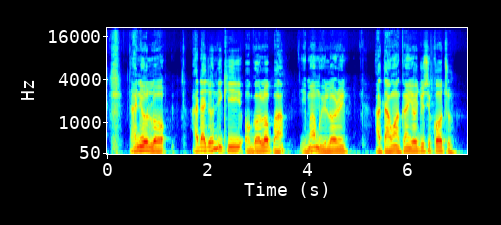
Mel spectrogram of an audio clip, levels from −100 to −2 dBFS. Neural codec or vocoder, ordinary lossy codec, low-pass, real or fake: none; none; 19.8 kHz; real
